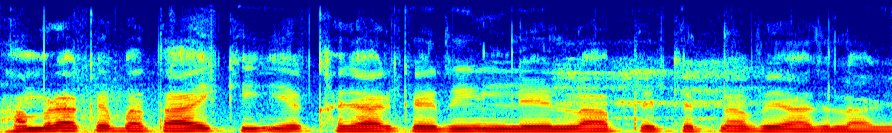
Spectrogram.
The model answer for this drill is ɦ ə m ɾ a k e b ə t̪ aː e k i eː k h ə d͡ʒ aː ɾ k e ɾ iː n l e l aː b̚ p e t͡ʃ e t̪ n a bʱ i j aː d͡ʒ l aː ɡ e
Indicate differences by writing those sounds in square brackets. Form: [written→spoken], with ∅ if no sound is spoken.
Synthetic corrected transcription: ɦ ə m ɾ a k e b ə t̪ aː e k i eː k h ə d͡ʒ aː ɾ k e ɾ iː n l e l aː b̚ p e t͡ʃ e t̪ n a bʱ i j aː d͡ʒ l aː ɡ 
